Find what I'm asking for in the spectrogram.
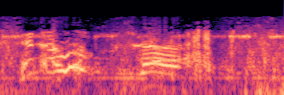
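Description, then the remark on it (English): A wild, wolf-like beast snarls and roars in rough, drawn-out bursts, loud, its wavering growls rising and falling over a few seconds; the animal is attacking a man on a dark street at night. “There's an animal up there. It's tearing him to pieces.”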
